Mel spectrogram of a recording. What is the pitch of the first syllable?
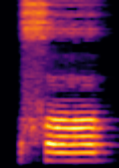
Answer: high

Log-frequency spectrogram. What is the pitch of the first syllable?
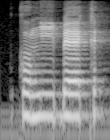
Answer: low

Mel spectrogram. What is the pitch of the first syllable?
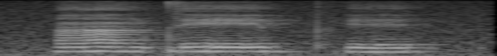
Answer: high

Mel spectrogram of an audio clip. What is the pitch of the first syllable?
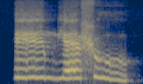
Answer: high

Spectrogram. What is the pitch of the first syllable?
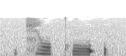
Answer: falling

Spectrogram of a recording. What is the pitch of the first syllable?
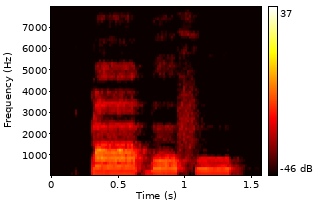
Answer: low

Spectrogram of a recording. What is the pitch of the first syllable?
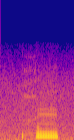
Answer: high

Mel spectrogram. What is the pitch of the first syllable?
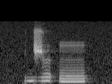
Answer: high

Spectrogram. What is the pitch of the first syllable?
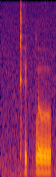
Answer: low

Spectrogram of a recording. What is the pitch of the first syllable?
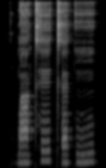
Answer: low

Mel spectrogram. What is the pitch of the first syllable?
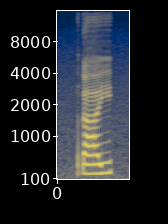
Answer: rising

